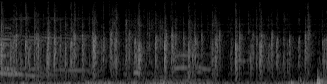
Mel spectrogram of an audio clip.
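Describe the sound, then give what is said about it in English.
An audience at a comedy show claps steadily for a comedian finishing his set, a dense patter of many hands that stays fairly loud throughout, with a few scattered voices and a sharper knock near the end. “Get those applause.”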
